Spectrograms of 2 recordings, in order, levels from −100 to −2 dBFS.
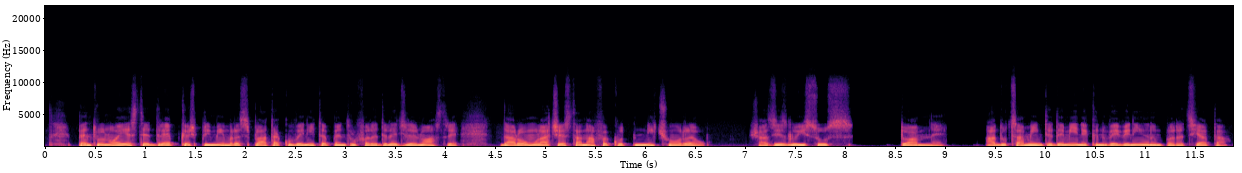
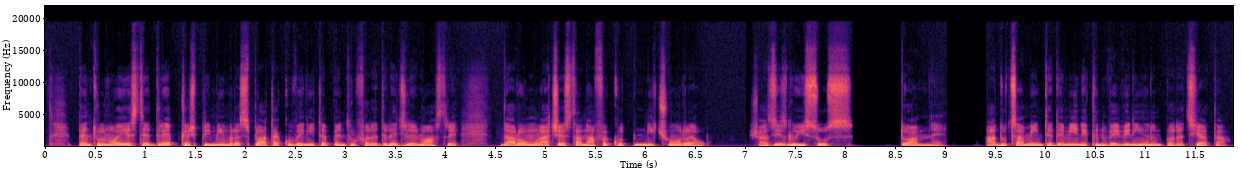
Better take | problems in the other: second | muffled; slightly; fading above 3 kHz

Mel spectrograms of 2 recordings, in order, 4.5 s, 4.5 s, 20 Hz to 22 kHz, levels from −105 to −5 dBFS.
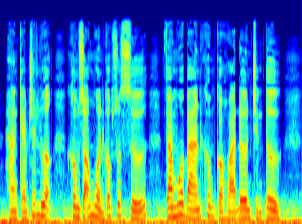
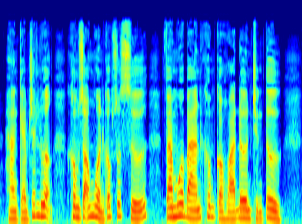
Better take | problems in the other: second | low rumble; faint; throughout; 25 dB below the speech

